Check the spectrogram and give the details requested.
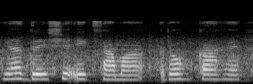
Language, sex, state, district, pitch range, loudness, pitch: Hindi, female, Jharkhand, Garhwa, 230-245 Hz, -16 LUFS, 240 Hz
